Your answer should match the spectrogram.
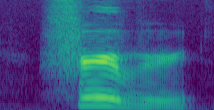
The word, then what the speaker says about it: Frewer: Frewer. It's F-R-E-W-E-R, and the only way I know how to pronounce that is just Frewer. F-R-E-W-E-R.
